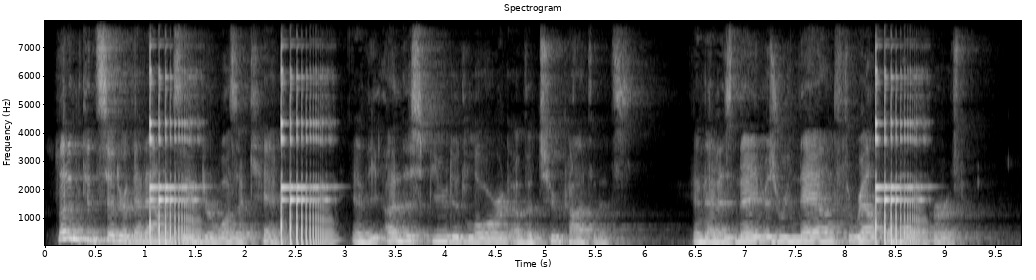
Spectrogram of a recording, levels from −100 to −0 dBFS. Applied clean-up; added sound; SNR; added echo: none; Chink, clink; -1 dB; reverberation time 0.8 s.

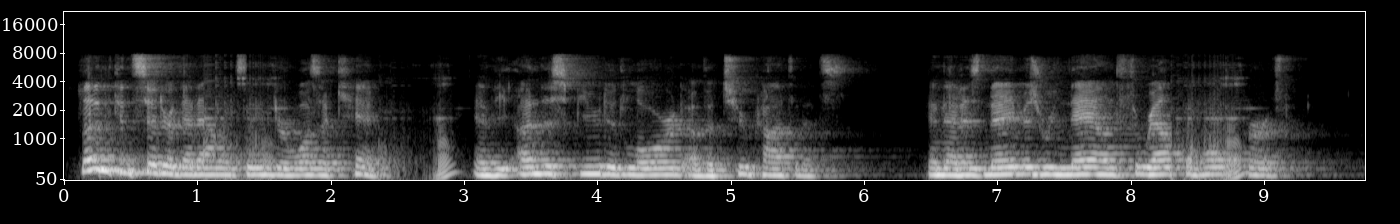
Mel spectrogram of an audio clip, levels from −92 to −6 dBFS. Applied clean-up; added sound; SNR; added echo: neural separator model SepFormer DNS4.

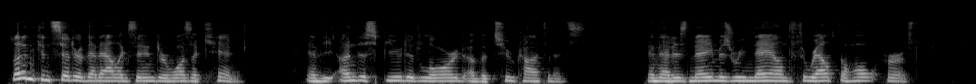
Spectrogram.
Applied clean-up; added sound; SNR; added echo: none; none; none; none.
